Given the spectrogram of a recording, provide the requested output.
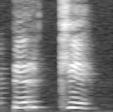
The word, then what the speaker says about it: perché: Porque, na verdade, esse acento é um acento, como se fosse o nosso acento circunflexo. Ele dá o som fechado. Então, a pronúncia correta mesmo seria perché.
